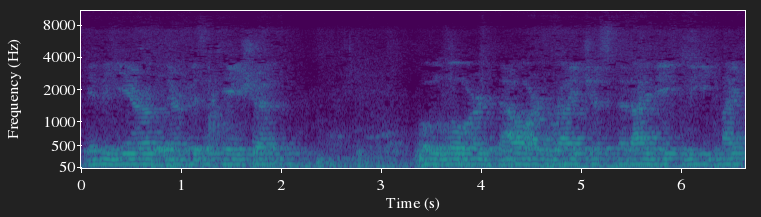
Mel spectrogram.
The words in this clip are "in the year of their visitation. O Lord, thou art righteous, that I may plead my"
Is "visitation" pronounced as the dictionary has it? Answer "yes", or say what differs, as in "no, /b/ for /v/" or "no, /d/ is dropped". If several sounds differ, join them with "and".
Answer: yes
